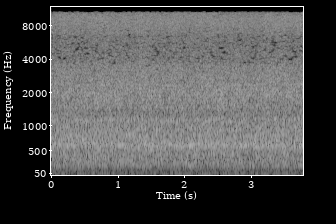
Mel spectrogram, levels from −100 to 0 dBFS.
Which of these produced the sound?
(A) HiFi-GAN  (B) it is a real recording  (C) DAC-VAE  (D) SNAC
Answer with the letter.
B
